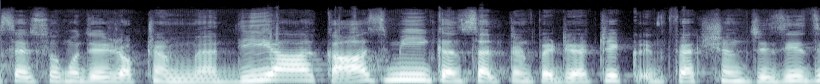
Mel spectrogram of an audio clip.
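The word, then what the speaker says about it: मदीहा: और हमारे साथ इस वक्त मुझे doctor मदिया Kazmi, consultant paediatric infection disease Indus hospital से इनका ताल्लुक है।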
